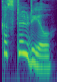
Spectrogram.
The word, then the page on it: custodial: British English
